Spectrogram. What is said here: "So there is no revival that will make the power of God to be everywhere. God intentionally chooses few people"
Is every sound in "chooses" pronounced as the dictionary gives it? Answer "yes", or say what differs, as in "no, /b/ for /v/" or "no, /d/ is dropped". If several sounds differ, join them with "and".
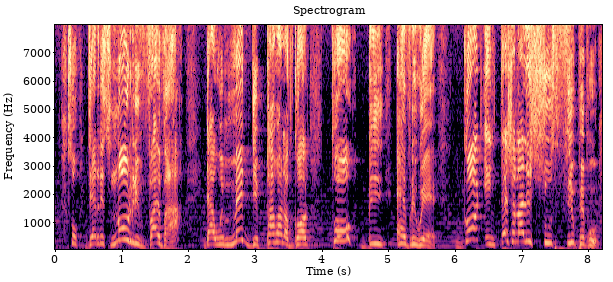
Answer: no, /ʃ/ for /tʃ/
